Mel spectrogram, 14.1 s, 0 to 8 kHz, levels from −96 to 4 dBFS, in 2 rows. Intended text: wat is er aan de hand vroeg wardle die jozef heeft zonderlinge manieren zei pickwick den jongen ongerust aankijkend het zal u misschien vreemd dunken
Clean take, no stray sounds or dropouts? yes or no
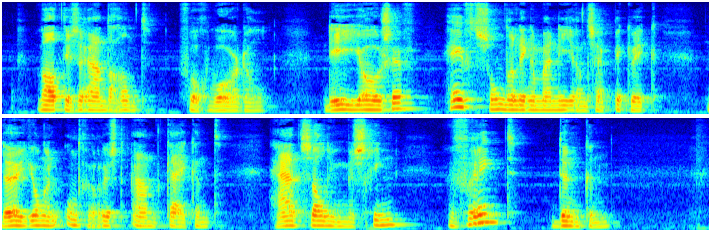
yes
